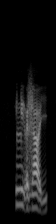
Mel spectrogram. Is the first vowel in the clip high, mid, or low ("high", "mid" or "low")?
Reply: high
